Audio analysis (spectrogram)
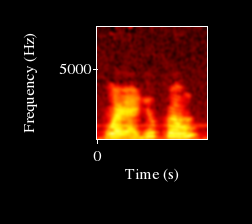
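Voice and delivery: usual speaking voice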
